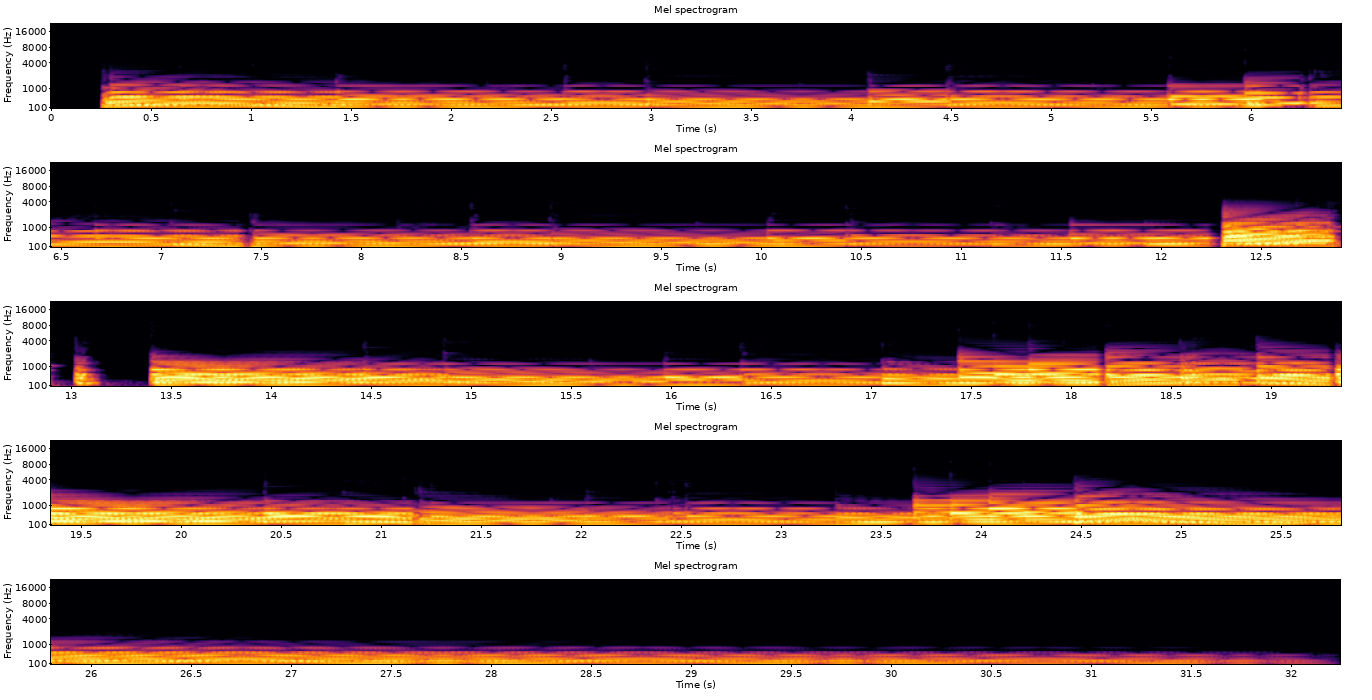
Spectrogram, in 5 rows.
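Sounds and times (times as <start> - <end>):
subtle Rhodes electric piano: 0.3 - 32.2.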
